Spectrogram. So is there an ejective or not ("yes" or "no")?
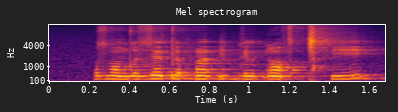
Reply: no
